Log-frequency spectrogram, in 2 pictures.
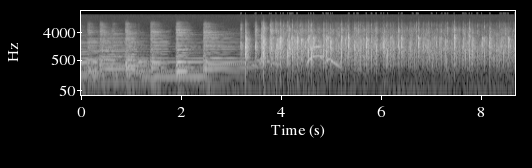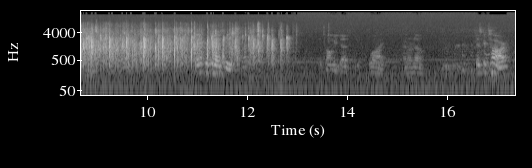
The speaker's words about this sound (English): Deserves a special round of applause for not breaking any strings yet.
